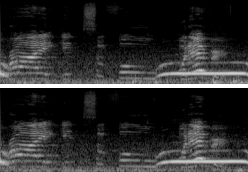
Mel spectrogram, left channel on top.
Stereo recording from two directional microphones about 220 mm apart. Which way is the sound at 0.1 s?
15° left (ahead or behind).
